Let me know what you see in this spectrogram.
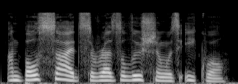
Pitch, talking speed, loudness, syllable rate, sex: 185 Hz, 175 wpm, -16 LUFS, 5.7 syllables/s, female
